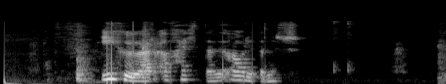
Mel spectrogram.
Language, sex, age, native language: Icelandic, female, 30-39, Icelandic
